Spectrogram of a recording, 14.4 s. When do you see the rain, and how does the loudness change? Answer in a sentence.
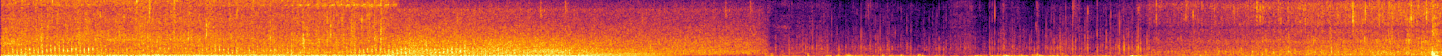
The rain can be heard from 0.0 to 14.3 s, getting quieter then louder.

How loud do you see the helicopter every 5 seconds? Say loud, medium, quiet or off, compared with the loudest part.
loud, loud, off.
